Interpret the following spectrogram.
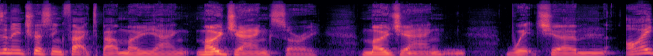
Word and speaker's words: Mojang: um I'm being told in the chat it's Mojang and I also mispronounced Marcus person but you've written in the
